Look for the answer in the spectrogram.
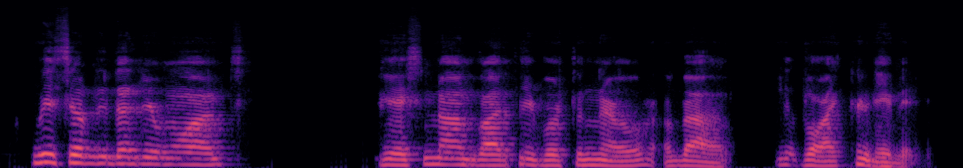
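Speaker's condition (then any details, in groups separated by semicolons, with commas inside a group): Cerebral palsy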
